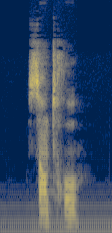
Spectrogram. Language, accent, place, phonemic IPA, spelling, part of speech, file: French, France, Lyon, /sɑ̃.tʁo/, centraux, adjective, LL-Q150 (fra)-centraux.wav
- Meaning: masculine plural of central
